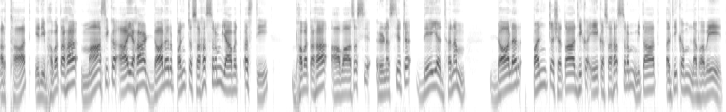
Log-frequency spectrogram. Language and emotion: Sanskrit, neutral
